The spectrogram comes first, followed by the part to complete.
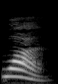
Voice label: "wan4", Chinese; 万; Giáo trình chuẩn HSK3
